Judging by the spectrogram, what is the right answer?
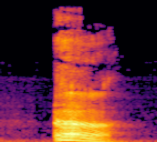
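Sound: cough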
